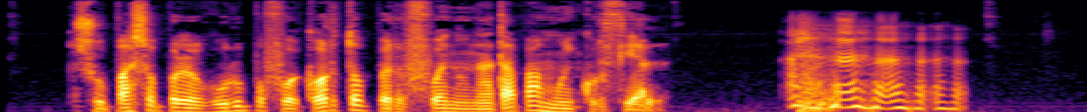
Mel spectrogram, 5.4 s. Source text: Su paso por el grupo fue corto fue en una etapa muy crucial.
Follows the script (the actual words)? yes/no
no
